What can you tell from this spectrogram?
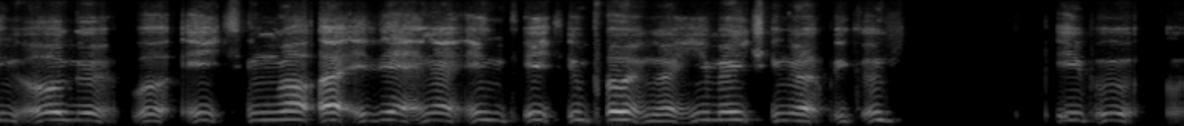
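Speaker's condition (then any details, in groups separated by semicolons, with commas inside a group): Cerebral palsy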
